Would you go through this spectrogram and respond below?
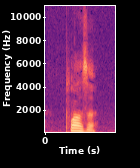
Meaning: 1. A town's public square 2. An open area used for gathering in a city, often having small trees and sitting benches 3. A strip mall 4. A shopping mall
- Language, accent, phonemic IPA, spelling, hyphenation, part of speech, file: English, US, /ˈplɑːzə/, plaza, pla‧za, noun, En-us-plaza.ogg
